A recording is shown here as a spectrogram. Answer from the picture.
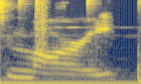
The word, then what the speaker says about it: Mari: Is it Mara or Mari? I don't want to mispronounce it. – It's Mari. Yeah.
